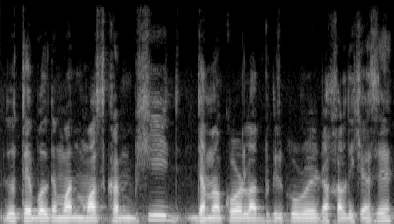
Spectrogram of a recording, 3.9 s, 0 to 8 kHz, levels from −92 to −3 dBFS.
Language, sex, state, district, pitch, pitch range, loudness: Nagamese, male, Nagaland, Kohima, 125 Hz, 120-130 Hz, -18 LUFS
